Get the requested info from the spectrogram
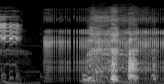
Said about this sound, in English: I'm gonna burp up lemonade bubbles. Yeah, girl, do it. There was some blueberry waffle in there.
